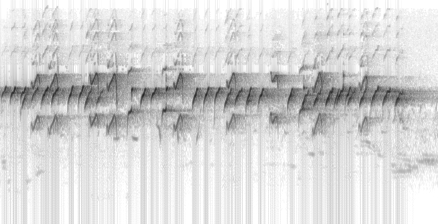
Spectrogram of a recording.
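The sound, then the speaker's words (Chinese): A continuous stream of loud, harsh chattering calls from noisy miners, a bird native to Australia, rapid repeated high-pitched notes overlapping with no pauses, with no voices present. “大家其实看到了那个鸟就知道为什么管它叫 noisy minor， 因为它们就是真的是叽叽喳喳的。”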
